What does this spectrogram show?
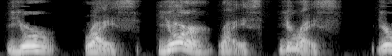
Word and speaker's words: Urice: In one article I found, it said here how here is how to pronounce his name. Pronounced your rice.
